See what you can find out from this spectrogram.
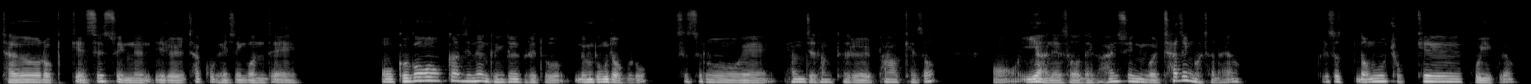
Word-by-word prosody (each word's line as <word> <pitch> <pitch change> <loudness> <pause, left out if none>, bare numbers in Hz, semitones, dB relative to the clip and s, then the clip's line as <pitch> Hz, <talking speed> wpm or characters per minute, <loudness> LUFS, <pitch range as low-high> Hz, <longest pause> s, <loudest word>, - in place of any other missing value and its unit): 자유롭게 100 -5 +2
쓸 140 +9 0
수 135 -3 -2
있는 90 -3 0
일을 95 -3 0
찾고 120 +1 -6
계신 100 0 -3
건데. 95 +1 -2 0.9
어 120 0 +3
그것까지는 160 -1 +4
굉장히 120 0 +1
그래도 105 -2 -5
능동적으로 110 -6 +2 0.3
스스로의 100 -3 -3
현재 120 -2 +1
상태를 105 -3 -4
파악해서 115 +2 -4 0.6
어 - - -6
이 120 +3 +7
안에서 90 -3 +1
내가 95 +5 -6
할 130 +4 +1
수 140 +1 -5
있는 125 -4 +3
걸 95 -2 -1
찾은 175 - 0
거잖아요. 110 +1 -4 0.7
그래서 125 +1 -3 0.2
너무 130 +4 +4
좋게 130 -3 +2
보이고요. 95 +4 -2
110 Hz, 295 characters per minute, -26 LUFS, 95-130 Hz, 0.9 s, 이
